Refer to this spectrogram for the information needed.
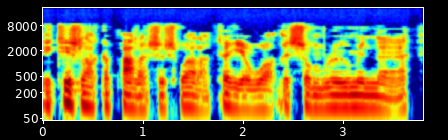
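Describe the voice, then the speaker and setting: With a British accent, this man's voice sits at a very deep, low pitch. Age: 60s. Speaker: outdoors vlogger. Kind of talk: casual vlog walkthrough. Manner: hesitant, many fillers.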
